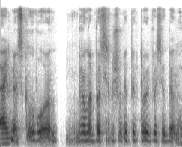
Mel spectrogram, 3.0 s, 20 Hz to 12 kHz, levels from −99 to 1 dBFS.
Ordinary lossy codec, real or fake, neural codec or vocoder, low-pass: Opus, 64 kbps; fake; autoencoder, 22.05 kHz, a latent of 192 numbers a frame, VITS, trained on one speaker; 9.9 kHz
